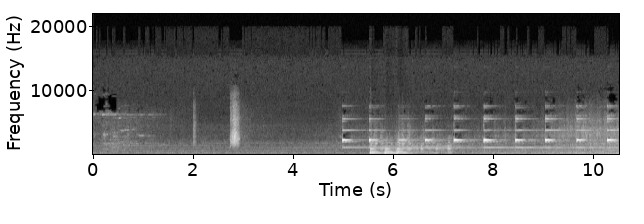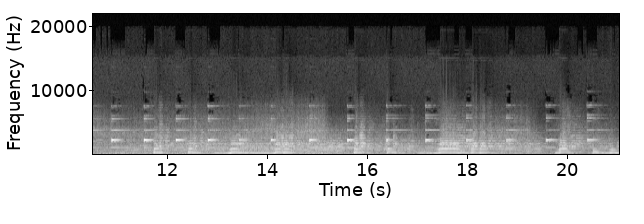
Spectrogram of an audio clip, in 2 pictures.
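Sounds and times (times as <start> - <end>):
locomotive air horn blasts: 5.5 - 7.4, 11.7 - 21.0.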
